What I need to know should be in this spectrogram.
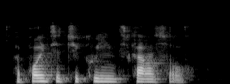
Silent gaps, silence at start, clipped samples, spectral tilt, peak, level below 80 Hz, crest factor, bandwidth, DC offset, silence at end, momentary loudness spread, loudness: none; 0.15 s; under 0.1%; -8 dB/octave; -2 dBFS; -66 dBFS; 20 dB; 6.6 kHz; under 0.1%; 0.45 s; 11 LU; -21 LUFS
